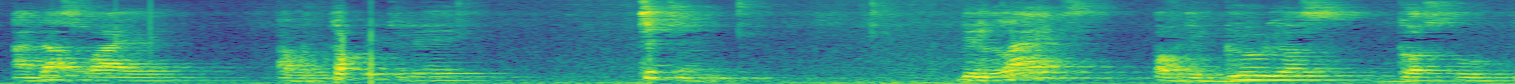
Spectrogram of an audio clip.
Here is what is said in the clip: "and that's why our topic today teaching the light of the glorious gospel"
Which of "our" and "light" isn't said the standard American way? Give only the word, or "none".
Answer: our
